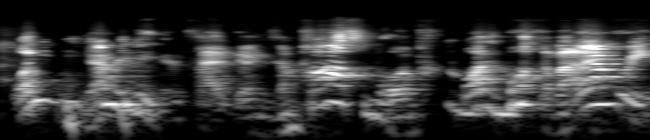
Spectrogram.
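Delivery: squeaky voice, very high up and swooping. Retelling an old conversation, the speaker gives the man's reply: high squeaky Murray Rothbard voice. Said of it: "who had a high squeaky voice".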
